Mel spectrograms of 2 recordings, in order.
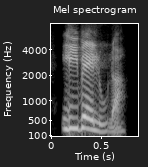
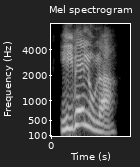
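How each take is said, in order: First: It is said with a neutral statement tune. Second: It is said with a commanding tune. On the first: It states what something is. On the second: It gives an order.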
